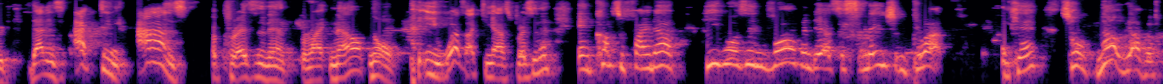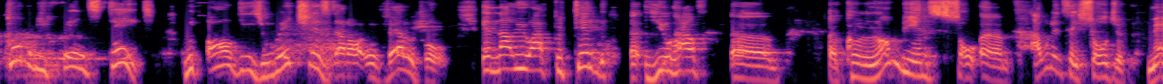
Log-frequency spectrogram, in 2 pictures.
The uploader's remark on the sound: We had some audio issues on the show. We tried to do the best we could but the situation is what the situation is.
